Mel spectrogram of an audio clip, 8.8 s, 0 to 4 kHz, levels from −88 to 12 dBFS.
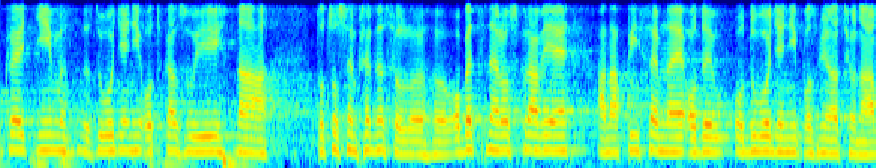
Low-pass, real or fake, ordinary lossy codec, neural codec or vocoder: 3.6 kHz; real; Opus, 32 kbps; none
